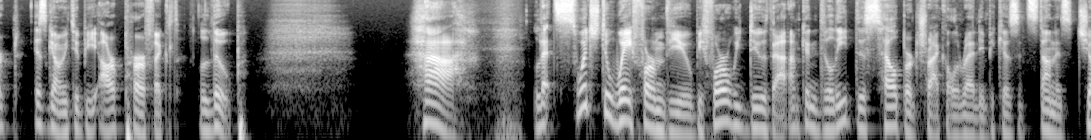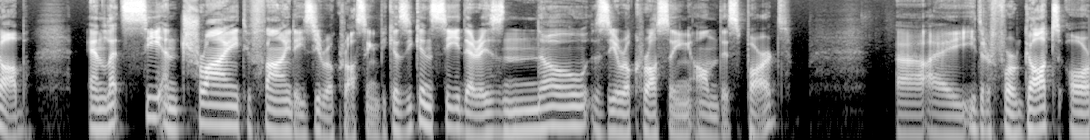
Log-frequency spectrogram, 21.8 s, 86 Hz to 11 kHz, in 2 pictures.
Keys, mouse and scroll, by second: 5.7-6.7 drag, 8.3 click, 9.8 click, 11.1-11.8 ctrl+scroll up 3, 12.3 scroll up 3, 13.3 scroll up 1, 13.6-14.5 scroll down 2, 15.0-15.4 scroll down 1, 17.0 ctrl+scroll up 2, 19.0 ctrl+scroll up 2.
